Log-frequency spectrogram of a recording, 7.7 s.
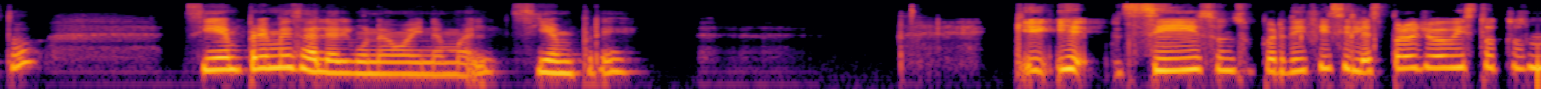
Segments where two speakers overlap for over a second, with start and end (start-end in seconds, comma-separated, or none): none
